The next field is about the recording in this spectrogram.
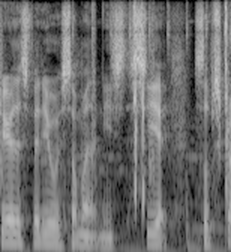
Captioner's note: mouse clicking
